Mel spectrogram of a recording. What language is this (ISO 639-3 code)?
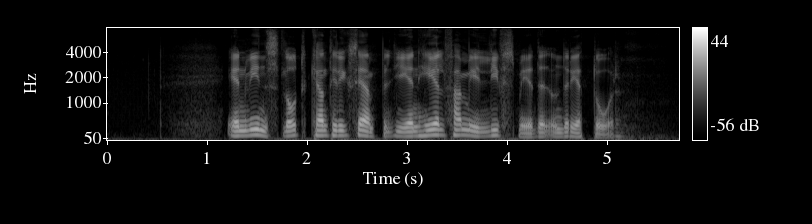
swe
